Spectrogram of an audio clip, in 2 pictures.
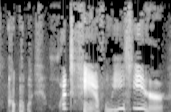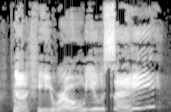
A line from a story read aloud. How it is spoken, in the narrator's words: In a squeaky little voice, the tiny elder required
